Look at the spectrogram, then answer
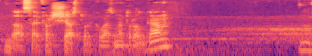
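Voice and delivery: usual speaking voice

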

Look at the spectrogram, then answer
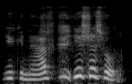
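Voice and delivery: normal talking voice

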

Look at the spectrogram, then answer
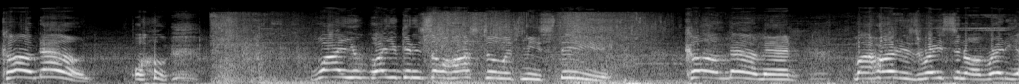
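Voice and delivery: high, urgent protest to an attacker; panicked pleading. Pretend. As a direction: beg him to calm down, half-panicked. Pleads with hostile game character.

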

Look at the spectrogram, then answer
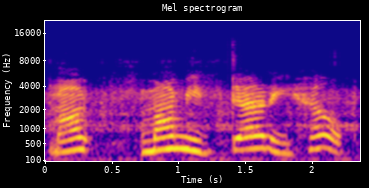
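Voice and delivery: high, loud call; shouted cry for help. A narrator's reading. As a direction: call out loudly to parents for help. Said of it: "shouted, but there was no".

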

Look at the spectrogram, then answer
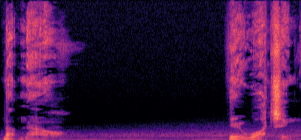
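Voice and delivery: low, soft, secretive; whisper. A narrator's reading. Kaz warning of watchers, whispered low. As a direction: breathe it close to his ear. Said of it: "leaned in close to whisper".

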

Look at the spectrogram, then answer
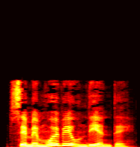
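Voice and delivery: ordinary delivery

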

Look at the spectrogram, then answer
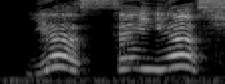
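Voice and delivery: high, loud, excited cheer; shouting cubs. A narrator's reading. Cubs urging Mama to say yes, loud high cheer. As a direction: shout it out, jumping with joy. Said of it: "shouted the cubs".

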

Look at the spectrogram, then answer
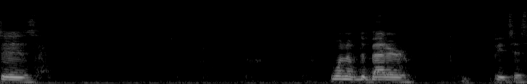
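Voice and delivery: speaking with mouth full; muffled by food in mouth; chewing while talking. Real, not acted. Seen 0: Bites pizza at 2.0–3.4, then chews with lips pursed while talking.

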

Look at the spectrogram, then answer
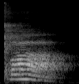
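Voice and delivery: «Па-у-га» said syllable by syllable, one clap each; clapped syllables. Shown as a demonstration. Teacher clapping out a word's syllables for children. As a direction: break «Па-у-га» into beats. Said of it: "давайте плеснемо слово в долоньки".

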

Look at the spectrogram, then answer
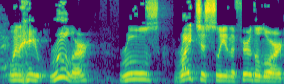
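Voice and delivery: slowly. Shown as a demonstration. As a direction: spell out ruler rules slowly. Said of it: "let me try that again slowly".

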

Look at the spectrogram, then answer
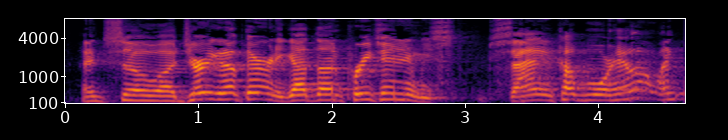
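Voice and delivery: ordinary talk

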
